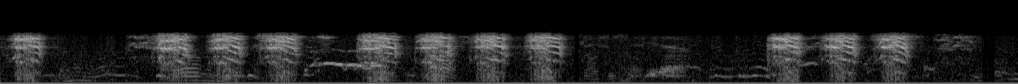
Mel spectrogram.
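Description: Moluccan (salmon-crested) cockatoo giving short, loud calls in quick runs of three or four, about two a second, with pauses between, as part of a show-off display.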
